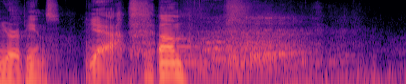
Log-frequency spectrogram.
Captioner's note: laughter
